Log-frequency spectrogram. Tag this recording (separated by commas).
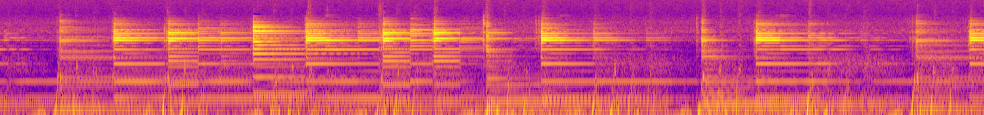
Music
